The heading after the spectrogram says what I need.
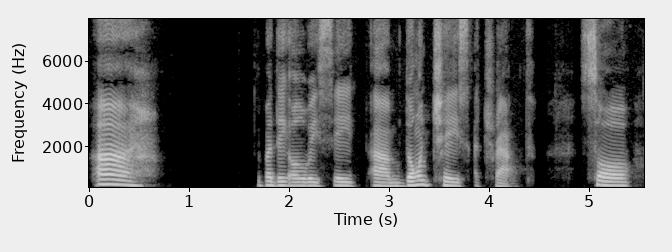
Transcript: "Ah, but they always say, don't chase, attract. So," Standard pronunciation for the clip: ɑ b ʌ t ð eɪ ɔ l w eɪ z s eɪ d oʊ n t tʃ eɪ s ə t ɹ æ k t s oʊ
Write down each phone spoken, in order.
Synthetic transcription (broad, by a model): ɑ b ʌ t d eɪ ɔ l w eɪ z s eɪ d oʊ n t tʃ eɪ s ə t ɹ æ t s oʊ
